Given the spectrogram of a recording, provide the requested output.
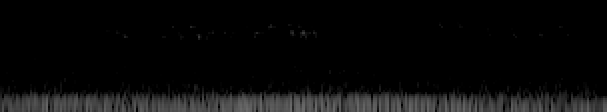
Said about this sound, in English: There's a lot of different bird sounds here.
